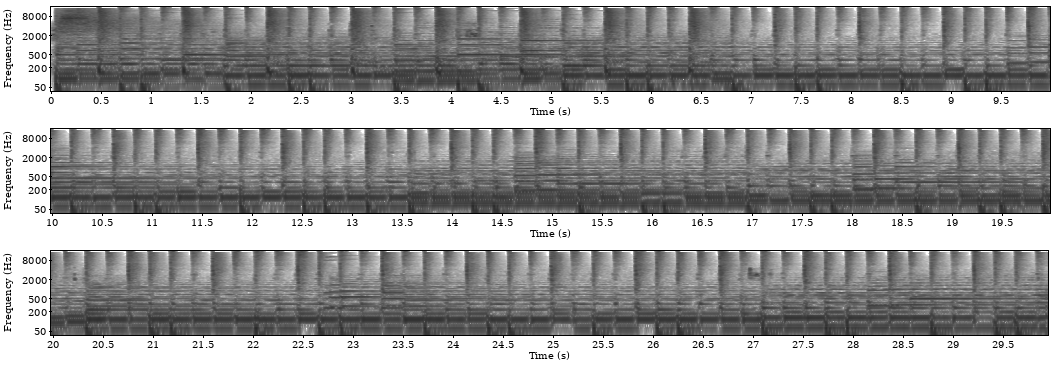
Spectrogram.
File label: (Bb To B) No Backing Vocals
